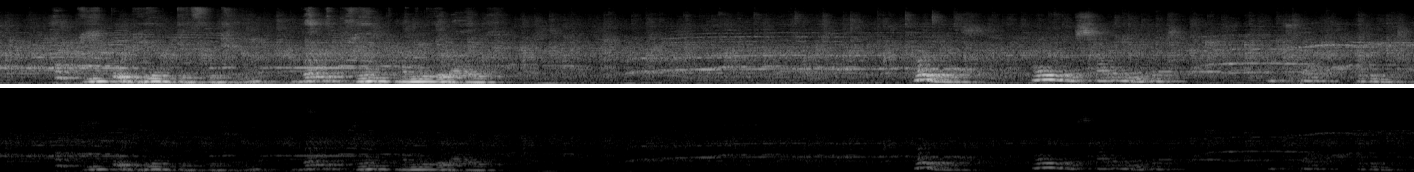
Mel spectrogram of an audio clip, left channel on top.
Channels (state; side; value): quieter; right; 27.6 dB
